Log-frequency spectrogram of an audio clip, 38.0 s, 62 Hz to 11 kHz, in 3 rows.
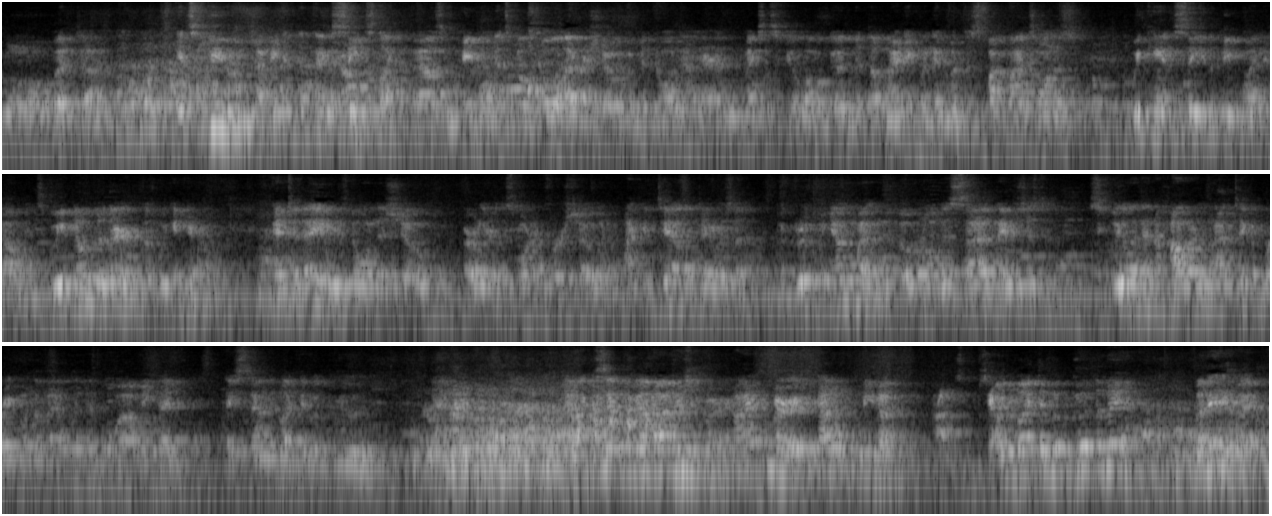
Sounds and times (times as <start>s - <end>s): Speech: 0.0s - 38.0s
Music: 5.4s - 26.4s.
